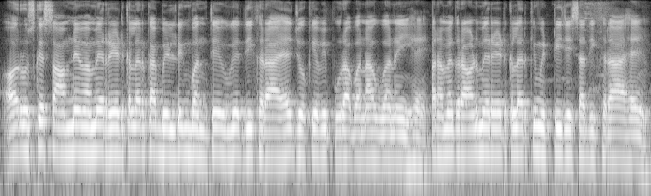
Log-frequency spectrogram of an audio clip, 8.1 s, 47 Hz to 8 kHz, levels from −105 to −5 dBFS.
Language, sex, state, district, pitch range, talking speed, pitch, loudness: Hindi, male, Gujarat, Valsad, 125-140 Hz, 245 wpm, 135 Hz, -12 LUFS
